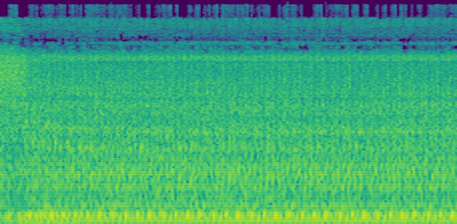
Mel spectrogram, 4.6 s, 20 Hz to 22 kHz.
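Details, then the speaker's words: 2004 Audi allroad swapped to a 2.0 TDI BHW PD engine, after starter replacement and reseating the starter away from an aftermarket flywheel: it starts at once into a steady, even diesel idle. The owner still hears slight starter noise and suspects it sits too tight against the flywheel. "so I loosened the bolts off slightly and then just cranked it over a couple times and that got a situated the starter and I just then tighten the bolts back up and it sounds good now and starts right up"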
